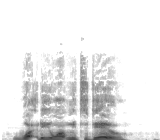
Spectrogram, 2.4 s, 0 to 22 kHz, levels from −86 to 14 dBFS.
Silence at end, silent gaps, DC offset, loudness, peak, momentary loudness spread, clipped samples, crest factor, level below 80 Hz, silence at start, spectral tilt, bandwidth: 0.55 s; none; under 0.1%; -17 LUFS; -2 dBFS; 9 LU; under 0.1%; 16 dB; -58 dBFS; 0.2 s; -5.5 dB/octave; 13.5 kHz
